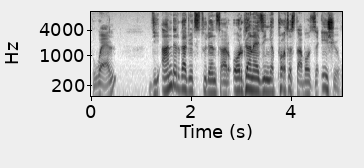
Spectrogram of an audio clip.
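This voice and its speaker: An actor playing a teasing, suspicious young student newsletter reporter in an educational radio drama, with a determined manner. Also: male voice, mid-range voice, animated, moderate pace, no room sound, natural voice. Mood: skeptical.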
